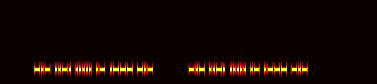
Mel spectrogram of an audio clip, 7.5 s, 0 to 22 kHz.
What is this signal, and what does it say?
Morse code, heard as a keyed tone, about 36 wpm, 700 Hz. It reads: KF5AJK KF5AJK
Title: USA Call Signs - 6 Characters - Repeated 2x - 35wpm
